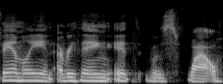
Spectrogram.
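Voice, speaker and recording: A woman's very deep, low voice, animated in tone, with a Detroit accent. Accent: Detroit-area Midwestern. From US Midwest, Detroit area. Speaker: physician and weight loss coach podcast host. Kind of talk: solo podcast talk. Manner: animated, frequent laughter.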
